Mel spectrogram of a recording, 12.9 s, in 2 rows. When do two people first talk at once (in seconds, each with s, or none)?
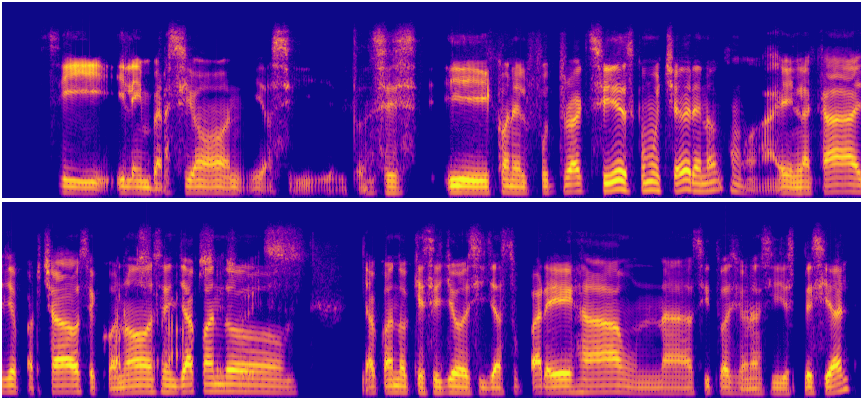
7.3 s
